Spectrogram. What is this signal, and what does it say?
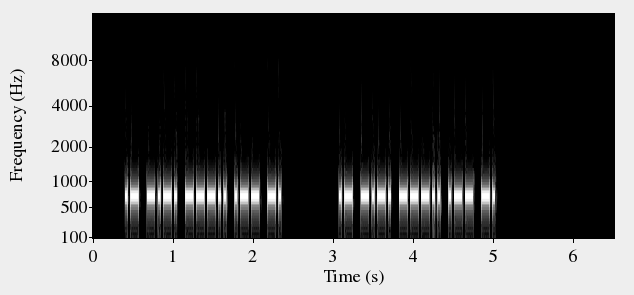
Morse code, heard as a keyed tone, about 36 wpm, 700 Hz. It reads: AC8WN AC8WN
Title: USA Call Signs - 5 Characters - Repeated 2x - 35wpm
